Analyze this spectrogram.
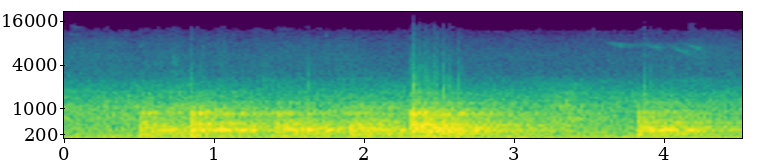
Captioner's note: sound waves resonating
